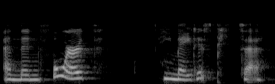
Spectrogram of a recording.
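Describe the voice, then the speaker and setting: High-pitched woman reading to children. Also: creaky, slightly rough, muffled recording. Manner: animated, deliberate, addressing children directly. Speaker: teacher reading a picture book aloud to children. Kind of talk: expressive children's read-aloud and lesson.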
